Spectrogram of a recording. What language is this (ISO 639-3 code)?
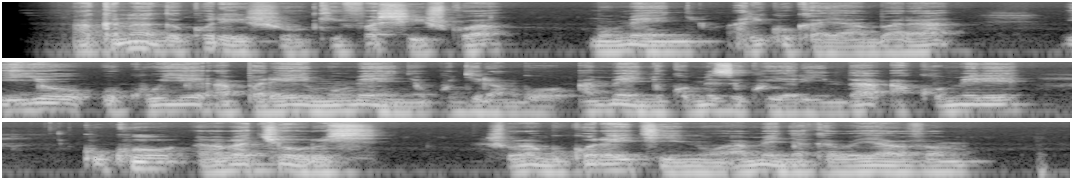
kin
